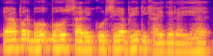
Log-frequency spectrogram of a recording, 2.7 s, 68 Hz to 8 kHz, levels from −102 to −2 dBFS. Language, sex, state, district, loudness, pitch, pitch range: Hindi, male, Jharkhand, Palamu, -14 LUFS, 130 Hz, 110-135 Hz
